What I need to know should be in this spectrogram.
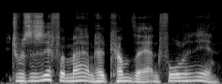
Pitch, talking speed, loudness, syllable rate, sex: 150 Hz, 325 wpm, -16 LUFS, 6.6 syllables/s, male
